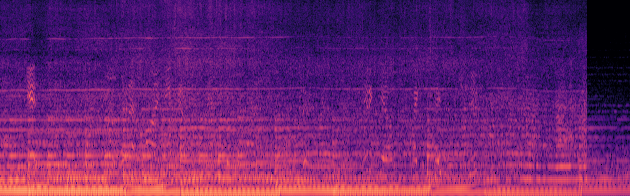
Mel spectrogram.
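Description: Background music with low sustained chords changing every few seconds, fading out toward the end.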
